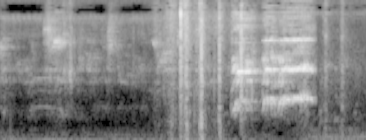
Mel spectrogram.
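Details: Wing flapping bursts from a Serama chicken lead into a short, strong harmonic crow lasting under a second, followed by quiet background rumble.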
